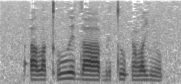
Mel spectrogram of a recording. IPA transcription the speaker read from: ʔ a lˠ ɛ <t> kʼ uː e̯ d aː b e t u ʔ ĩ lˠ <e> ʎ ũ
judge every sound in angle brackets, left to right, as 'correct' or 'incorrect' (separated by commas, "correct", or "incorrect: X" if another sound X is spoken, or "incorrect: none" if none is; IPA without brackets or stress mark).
incorrect: none, incorrect: i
